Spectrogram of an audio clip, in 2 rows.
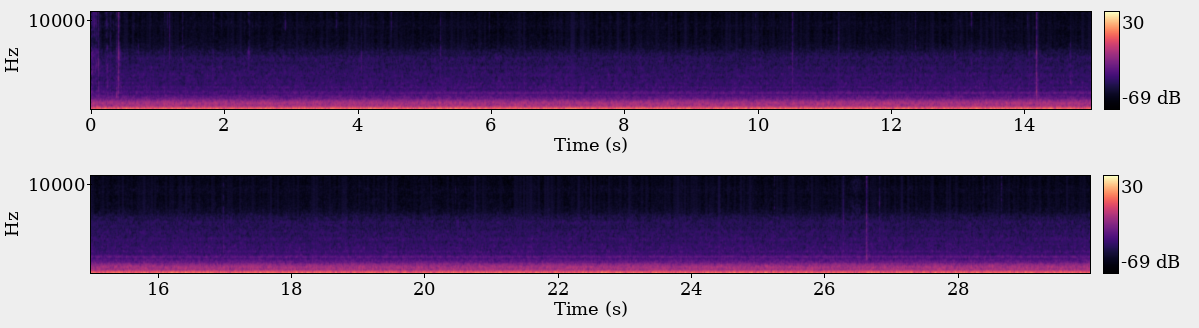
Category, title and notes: Soundscapes > Other
inside of my freezer
sounds like a delta flight own sound recorded with iphone 16 pro voice memos app
freezer, fridge, ice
